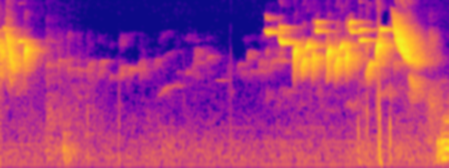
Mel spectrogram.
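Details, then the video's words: European goldfinch song of repeated note sequences with pauses: a high twitter, a long near-silent pause with faint soft notes, then an abrupt burst of fast tinkling, buzzy and slurred notes, with a few low knocks. "Štiglić, Grdelin, češljugar PLETIVO ZIJU U ZIJU STANKA"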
